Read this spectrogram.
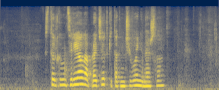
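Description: An older woman speaks with animation nearby.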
